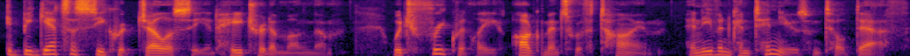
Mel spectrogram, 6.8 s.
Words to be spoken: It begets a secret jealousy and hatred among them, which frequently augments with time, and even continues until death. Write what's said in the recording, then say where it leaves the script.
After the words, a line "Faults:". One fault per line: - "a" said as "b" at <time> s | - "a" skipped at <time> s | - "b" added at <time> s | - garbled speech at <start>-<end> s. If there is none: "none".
It begets a secret jealousy and hatred among them, which frequently augments with time, and even continues until death.
Faults:
none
